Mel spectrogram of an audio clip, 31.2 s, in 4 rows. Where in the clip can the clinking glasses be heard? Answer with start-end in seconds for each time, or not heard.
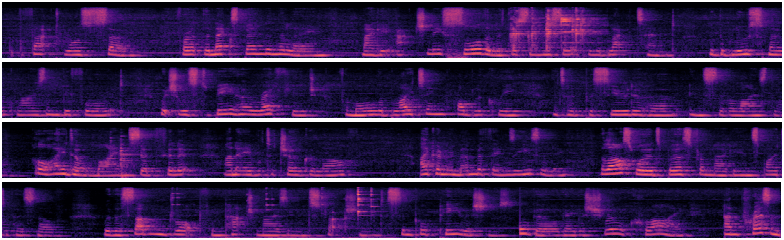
4.5-6.0, 16.6-17.4, 25.1-27.4.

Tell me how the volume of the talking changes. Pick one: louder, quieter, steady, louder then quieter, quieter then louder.
steady.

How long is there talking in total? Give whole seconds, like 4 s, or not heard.
31 s.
